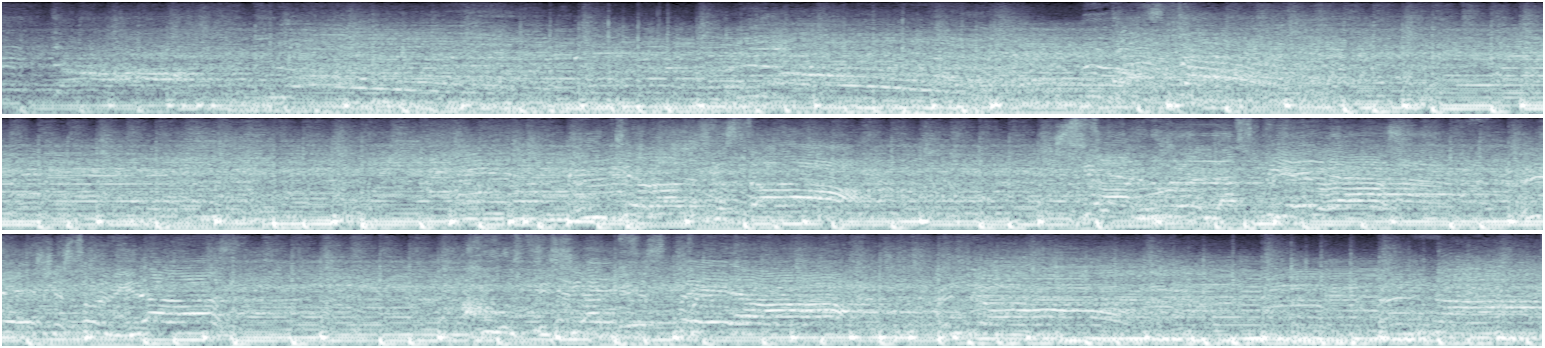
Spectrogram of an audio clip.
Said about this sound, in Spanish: Claramente tiene como digamos la energía del punk, ¿no? Ese, como el grito desesperado, como la necesidad de ser escuchado.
